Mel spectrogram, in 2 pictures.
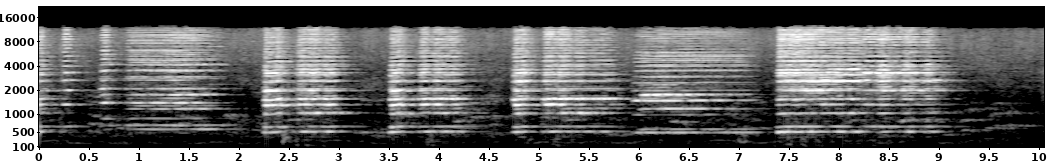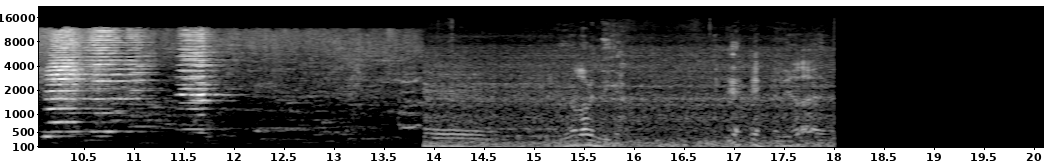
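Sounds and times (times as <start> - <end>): harmonica melody: 0.0 - 9.2, 10.1 - 12.0.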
